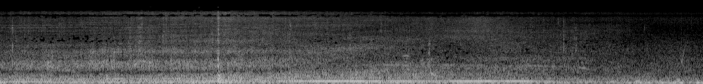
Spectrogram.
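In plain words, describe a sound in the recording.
Water rushes and splashes in a boat's wake.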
